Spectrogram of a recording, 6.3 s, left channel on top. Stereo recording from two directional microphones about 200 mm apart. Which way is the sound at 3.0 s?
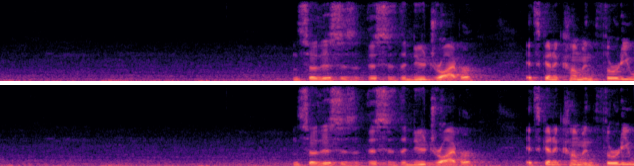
50° left (ahead or behind).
